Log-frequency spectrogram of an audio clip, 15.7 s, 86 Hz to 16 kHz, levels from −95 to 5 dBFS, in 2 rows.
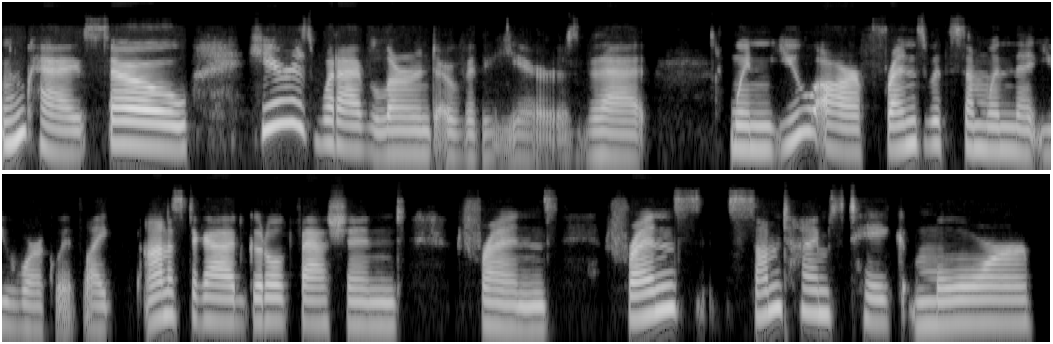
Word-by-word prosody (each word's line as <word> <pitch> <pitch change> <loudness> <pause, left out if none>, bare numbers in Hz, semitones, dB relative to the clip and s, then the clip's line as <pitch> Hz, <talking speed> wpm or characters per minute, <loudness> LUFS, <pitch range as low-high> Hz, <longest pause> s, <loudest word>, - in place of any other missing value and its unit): M'kay, 175 - +2
so, 190 -3 +7 0.4
here 345 +5 +2
is 340 -9 -1
what 205 -1 -1
I've 175 -2 +3
learned 150 0 -1
over 135 -1 -6
the 135 +1 -16
years, - - -12
that 140 -2 -1 0.6
when 175 -1 -1
you 245 - -3
are 160 - +3 0.2
friends 185 +3 +1
with 200 0 -7
someone 170 -2 -3
that 155 -2 -4
you 150 -1 -11
work 140 -2 -7
with- - - -11
like, 135 -1 -5 0.2
honest 190 +4 +2
to 185 - -2
God, 170 -2 +3
good 170 +1 -1
old-fashioned 160 -3 -2 0.4
friends- 140 -3 -2 0.5
friends 230 +7 +2 0.2
sometimes 225 -3 -4
take 165 -4 -6
more 165 +1 -2
170 Hz, 120 wpm, -23 LUFS, 150-195 Hz, 0.6 s, so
